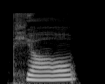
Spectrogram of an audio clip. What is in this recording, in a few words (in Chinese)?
"条", Chinese; 条 (tiáo): strip; item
